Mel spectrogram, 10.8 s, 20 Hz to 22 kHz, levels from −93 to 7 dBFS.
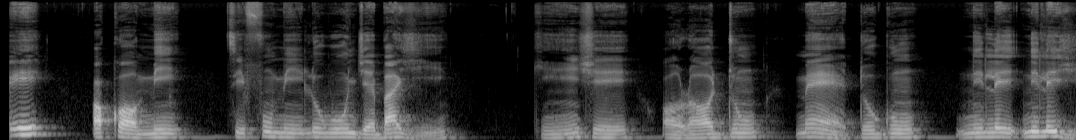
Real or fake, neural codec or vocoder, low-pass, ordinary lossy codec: fake; vocoder, 48 kHz, 128 mel bands, Vocos; none; none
